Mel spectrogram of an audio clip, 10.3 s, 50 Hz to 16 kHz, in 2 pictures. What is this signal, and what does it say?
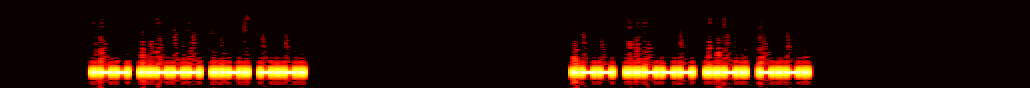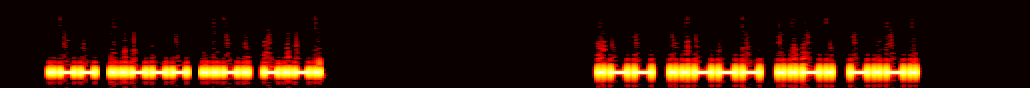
Morse code, heard as a keyed tone, about 51 wpm, 700 Hz. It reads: W2FC W2FC W2FC W2FC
